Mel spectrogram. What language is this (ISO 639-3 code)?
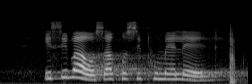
nbl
